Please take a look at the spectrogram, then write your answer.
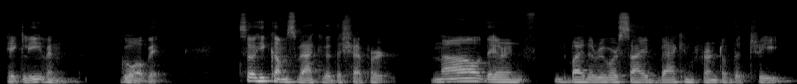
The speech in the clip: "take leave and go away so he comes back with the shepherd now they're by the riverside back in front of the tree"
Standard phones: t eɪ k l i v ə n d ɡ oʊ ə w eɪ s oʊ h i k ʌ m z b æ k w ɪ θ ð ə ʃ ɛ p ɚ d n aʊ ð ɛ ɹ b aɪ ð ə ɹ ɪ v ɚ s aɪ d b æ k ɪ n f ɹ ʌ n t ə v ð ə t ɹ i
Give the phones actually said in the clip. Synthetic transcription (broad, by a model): t eɪ k l i v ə n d ɡ oʊ ə w eɪ s oʊ h i k ʌ m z b æ k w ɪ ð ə ʃ ɛ p ɚ d n aʊ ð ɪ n b aɪ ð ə ɹ ɪ v ɚ s aɪ d b æ k ɪ n f ɹ ʌ n t ə v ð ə t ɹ i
